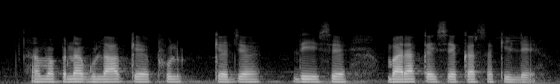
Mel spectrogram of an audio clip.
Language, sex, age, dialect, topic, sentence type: Magahi, male, 18-24, Western, agriculture, question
